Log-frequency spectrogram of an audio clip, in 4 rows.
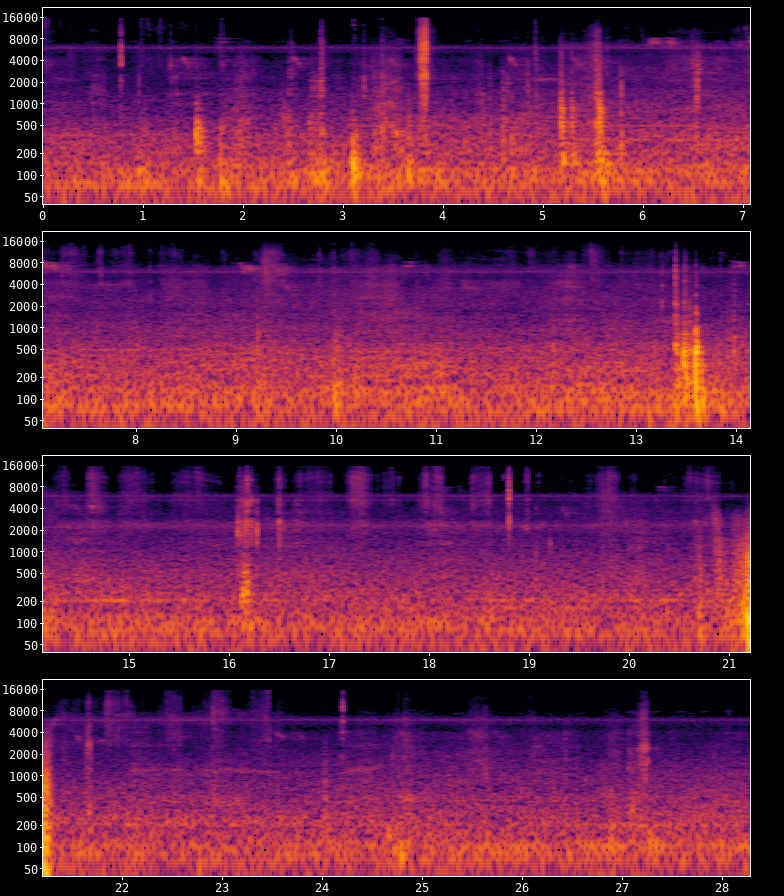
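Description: Handling noises from rolling thickened epoxy onto a wooden beam with a small paint roller and tray: scattered light knocks and clicks, with two louder thumps about 13 and 21 seconds in. A steady high-pitched tone runs underneath.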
